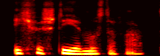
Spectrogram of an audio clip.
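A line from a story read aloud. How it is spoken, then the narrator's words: Plain. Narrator (German): sagte Mustafa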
